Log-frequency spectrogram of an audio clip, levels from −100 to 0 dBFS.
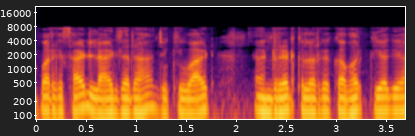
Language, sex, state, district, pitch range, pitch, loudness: Hindi, male, Jharkhand, Ranchi, 115-125 Hz, 120 Hz, -17 LUFS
